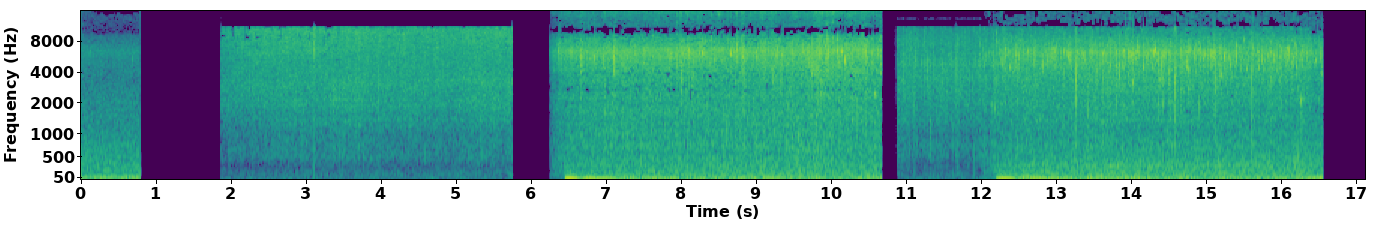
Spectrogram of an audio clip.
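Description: Cornflake-coated chicken pieces deep-frying in hot oil: a steady sizzle and crackle, broken by short silent cuts and flaring louder twice.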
